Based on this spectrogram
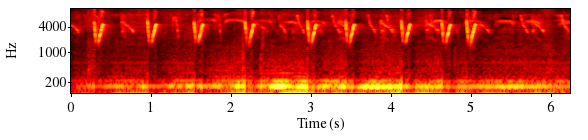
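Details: A Bar-winged Prinia, used as a lure to make other prinias sing, gives rapid, high, sharply down-swept chirps, several per second in repeated bursts, over a low steady hum.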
